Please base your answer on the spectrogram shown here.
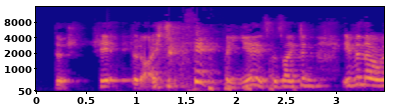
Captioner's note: laughs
